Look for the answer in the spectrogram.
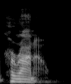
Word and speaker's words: Carano: Carano.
